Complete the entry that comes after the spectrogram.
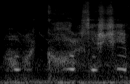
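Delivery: high breathy shock; high whispered surprise. Real, not acted. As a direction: gasp it out high. Sheep suddenly seen.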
